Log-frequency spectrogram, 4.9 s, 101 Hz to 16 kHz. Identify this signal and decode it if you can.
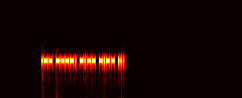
Morse code, heard as a keyed tone, about 52 wpm, 700 Hz. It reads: W9YYS
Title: USA Call Signs - 5 Characters - Repeated 2x - 50wpm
